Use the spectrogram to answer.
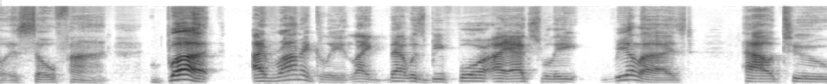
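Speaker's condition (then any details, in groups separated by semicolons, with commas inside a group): No condition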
